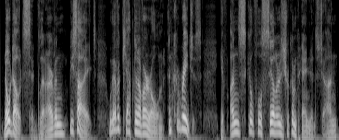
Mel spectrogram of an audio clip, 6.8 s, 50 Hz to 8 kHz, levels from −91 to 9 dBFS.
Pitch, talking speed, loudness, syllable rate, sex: 120 Hz, 175 wpm, -21 LUFS, 5.5 syllables/s, male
